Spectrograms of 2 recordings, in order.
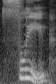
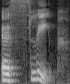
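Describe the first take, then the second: First: The word starts directly with the s sound. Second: A short vowel is added before the s. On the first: The speaker calls it right. "instead of sleep" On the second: The speaker calls it wrong. "they might say asleep"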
